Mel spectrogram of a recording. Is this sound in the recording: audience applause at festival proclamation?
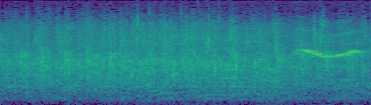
yes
